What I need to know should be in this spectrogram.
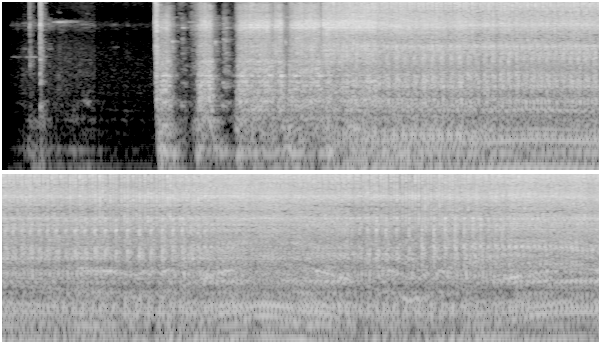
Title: Tata Magic engine problem overheating engine head face cutting engine knocking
